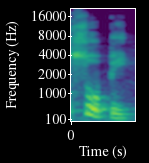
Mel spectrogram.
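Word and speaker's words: Tso: पगोंग सोपे। ये T silent रहता है इसमें।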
